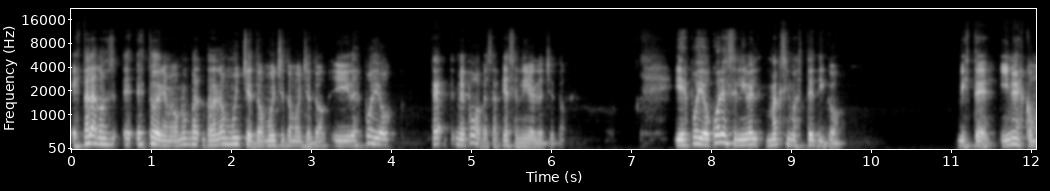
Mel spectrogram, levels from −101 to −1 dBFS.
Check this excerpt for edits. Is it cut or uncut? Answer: uncut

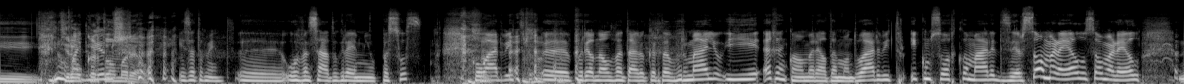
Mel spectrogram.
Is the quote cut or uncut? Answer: cut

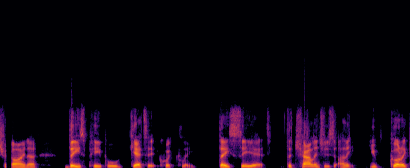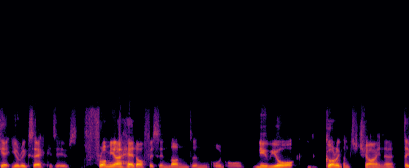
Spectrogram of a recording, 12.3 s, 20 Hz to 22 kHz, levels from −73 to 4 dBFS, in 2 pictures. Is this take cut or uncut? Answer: cut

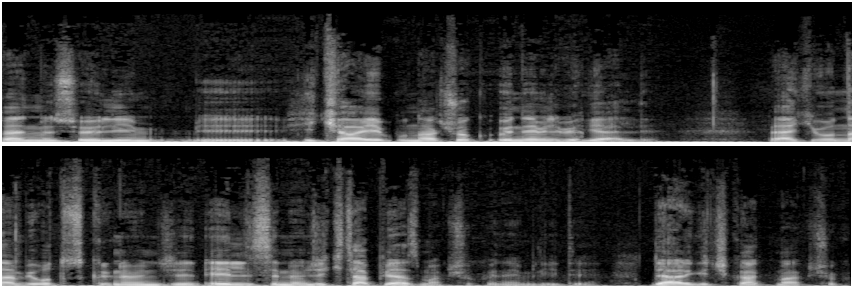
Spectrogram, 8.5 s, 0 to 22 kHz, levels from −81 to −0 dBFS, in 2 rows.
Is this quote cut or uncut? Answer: cut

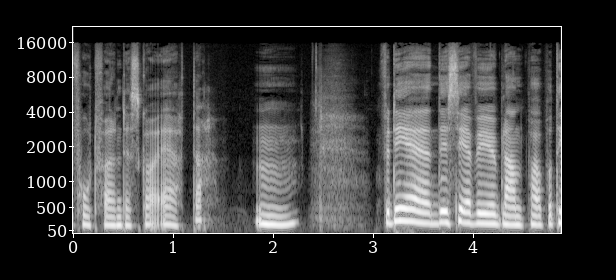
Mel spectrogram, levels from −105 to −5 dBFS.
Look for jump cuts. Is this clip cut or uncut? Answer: uncut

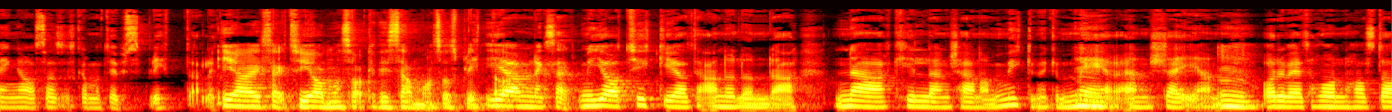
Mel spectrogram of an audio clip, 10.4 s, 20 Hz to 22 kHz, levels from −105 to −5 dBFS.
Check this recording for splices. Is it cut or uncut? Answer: cut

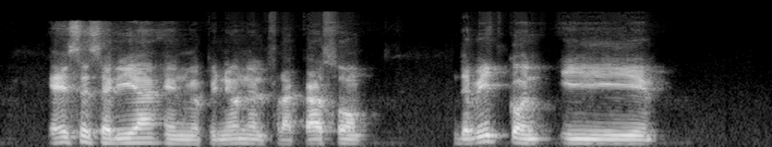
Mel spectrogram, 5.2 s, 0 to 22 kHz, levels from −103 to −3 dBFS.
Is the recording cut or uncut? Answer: uncut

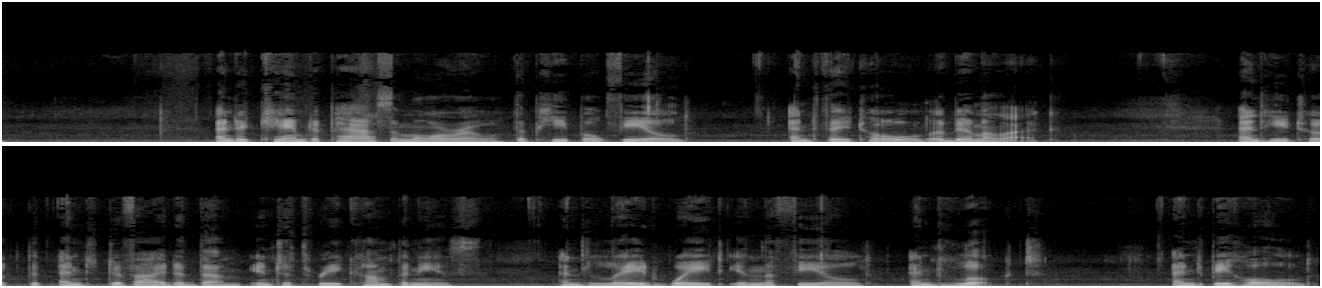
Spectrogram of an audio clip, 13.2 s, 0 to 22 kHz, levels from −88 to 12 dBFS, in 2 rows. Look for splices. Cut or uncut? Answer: cut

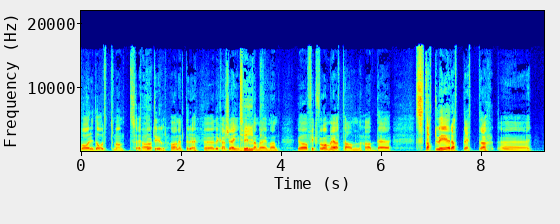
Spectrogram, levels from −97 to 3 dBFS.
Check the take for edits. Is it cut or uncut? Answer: uncut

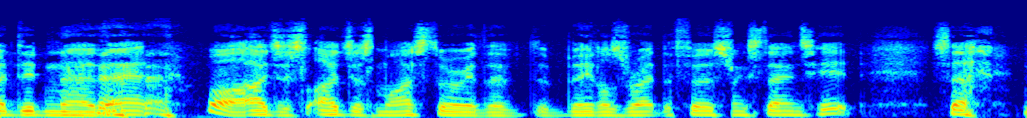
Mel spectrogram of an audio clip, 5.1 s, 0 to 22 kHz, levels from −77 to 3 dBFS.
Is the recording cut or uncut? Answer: cut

